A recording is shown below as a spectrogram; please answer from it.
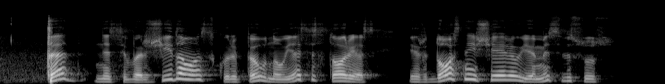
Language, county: Lithuanian, Kaunas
